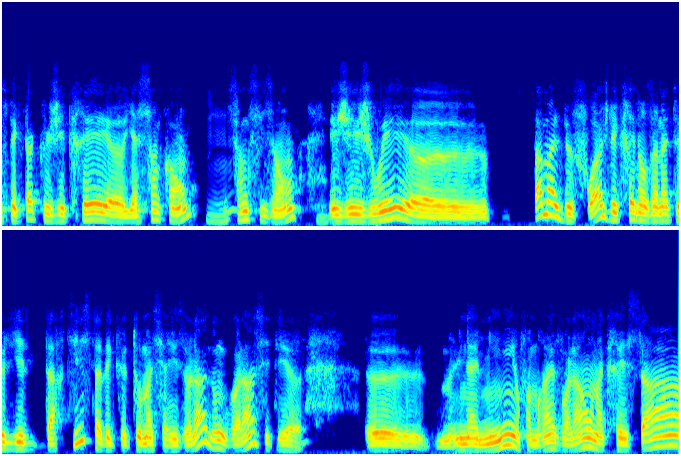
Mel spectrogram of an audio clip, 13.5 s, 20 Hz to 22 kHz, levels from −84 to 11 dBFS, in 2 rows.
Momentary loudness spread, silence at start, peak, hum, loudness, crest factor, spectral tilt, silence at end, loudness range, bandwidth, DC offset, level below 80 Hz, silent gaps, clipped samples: 9 LU; 0 s; -6 dBFS; none; -19 LUFS; 14 dB; -9.5 dB/octave; 0 s; 3 LU; 5.2 kHz; under 0.1%; -62 dBFS; none; under 0.1%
